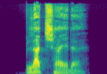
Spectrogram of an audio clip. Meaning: leaf sheath
- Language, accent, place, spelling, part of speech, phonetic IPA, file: German, Germany, Berlin, Blattscheide, noun, [ˈblatˌʃaɪ̯də], De-Blattscheide.ogg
